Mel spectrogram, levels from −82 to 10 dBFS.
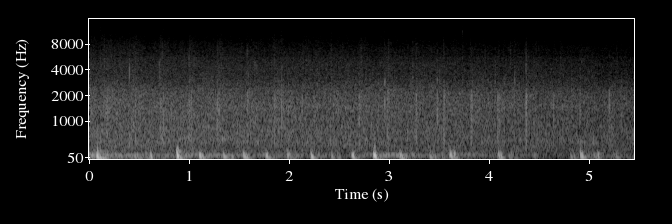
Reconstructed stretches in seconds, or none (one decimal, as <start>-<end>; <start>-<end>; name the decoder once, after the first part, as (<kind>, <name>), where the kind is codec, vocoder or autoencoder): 1.4-4.7 (vocoder, BigVGAN v2)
